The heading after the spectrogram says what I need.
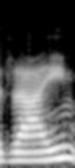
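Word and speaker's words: rhyme: तो यहाँ पर है रूल नंबर 12 साइलेंट H इन RH, जैसे RH स्टार्टिंग में रहता है तो यहाँ पर H साइलेंट रहता है, जैसे राइम और रिदम पढ़ते हैं इसको, ठीक है, राइम और रिदम।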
